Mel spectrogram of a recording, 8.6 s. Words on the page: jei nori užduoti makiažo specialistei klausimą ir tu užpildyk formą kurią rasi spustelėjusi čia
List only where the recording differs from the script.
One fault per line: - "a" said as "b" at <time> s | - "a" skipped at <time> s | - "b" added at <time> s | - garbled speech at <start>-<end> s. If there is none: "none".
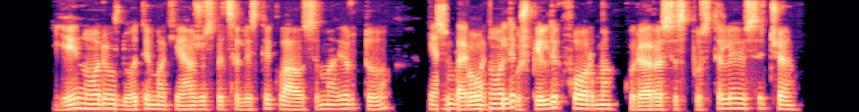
- garbled speech at 4.3-5.2 s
